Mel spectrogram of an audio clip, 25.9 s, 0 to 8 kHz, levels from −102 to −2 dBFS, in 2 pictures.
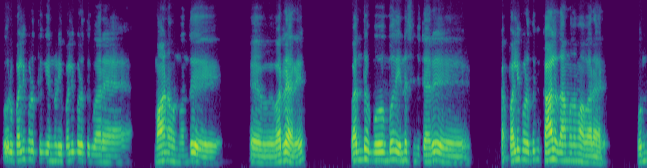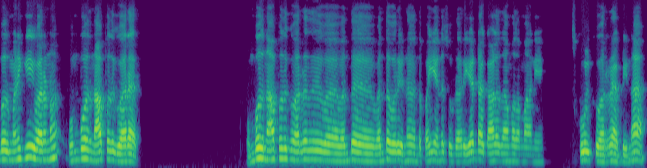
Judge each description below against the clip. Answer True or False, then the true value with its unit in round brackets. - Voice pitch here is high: False (145 Hz)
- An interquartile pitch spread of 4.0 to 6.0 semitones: False (2.8 semitones)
